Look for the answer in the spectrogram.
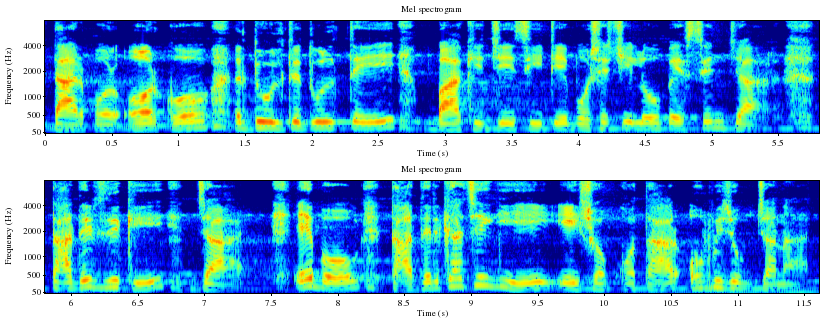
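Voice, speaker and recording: A man narrating a horror story in a slow, dramatic storytelling manner. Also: a little high, a little mellow. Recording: long reverb with background music.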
